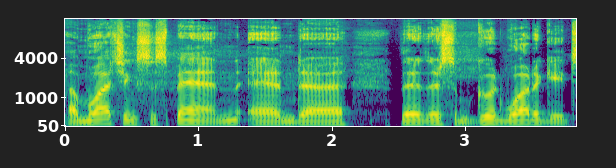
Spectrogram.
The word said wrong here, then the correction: C-SPAN: Listen, when you say Suspan, it is like nails on a chalkboard. It is C-SPAN. – What? – You're saying it wrong.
